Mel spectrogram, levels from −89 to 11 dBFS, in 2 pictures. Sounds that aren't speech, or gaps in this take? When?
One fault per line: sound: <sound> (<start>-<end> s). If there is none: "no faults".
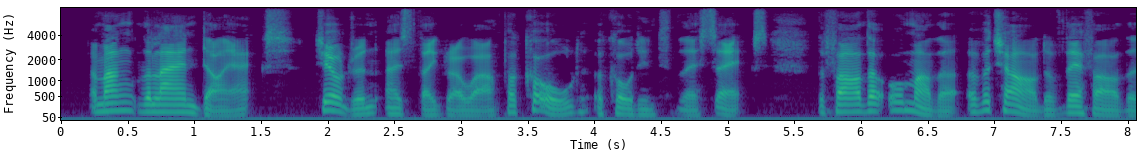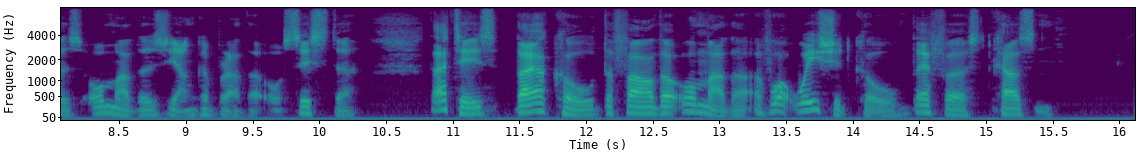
no faults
